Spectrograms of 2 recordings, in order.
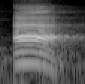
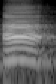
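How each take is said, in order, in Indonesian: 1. Bunyinya murni dari tenggorokan. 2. Bunyinya sebagian lewat hidung. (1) "murni dari pangkal tenggorokan" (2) "penyebutan hamzah masuk ke hidung juga"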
